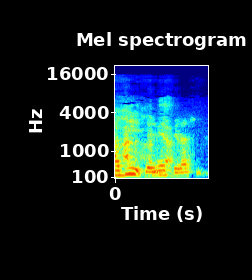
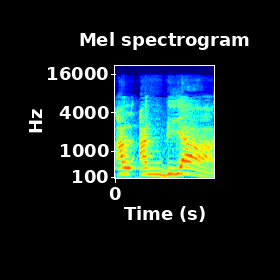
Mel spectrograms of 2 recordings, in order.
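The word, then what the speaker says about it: الأنبياء: Allô, on ne dit pas Al-Abiya. Oui, allô? On dit Suratul Al-Anbiya. C'est pas Abiya.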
